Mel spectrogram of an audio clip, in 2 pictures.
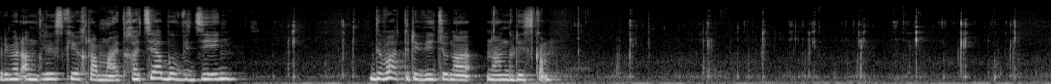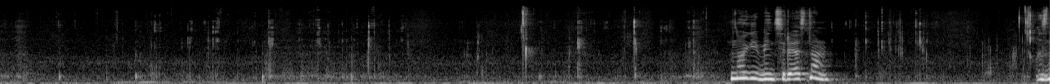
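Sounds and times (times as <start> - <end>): person chewing: 2.4 - 3.7, 5.6 - 17.8, 18.8 - 21.0
wet mouth clicks and smacks: 11.1 - 17.6.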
